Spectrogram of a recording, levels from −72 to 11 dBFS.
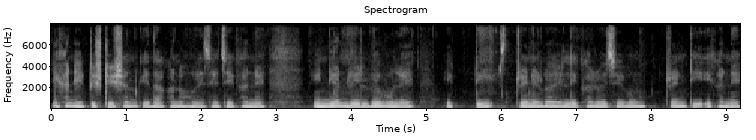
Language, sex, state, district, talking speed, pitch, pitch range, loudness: Bengali, female, West Bengal, Malda, 115 wpm, 210 Hz, 200-220 Hz, -13 LUFS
